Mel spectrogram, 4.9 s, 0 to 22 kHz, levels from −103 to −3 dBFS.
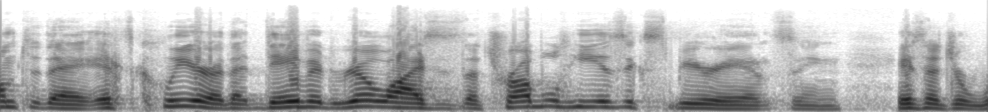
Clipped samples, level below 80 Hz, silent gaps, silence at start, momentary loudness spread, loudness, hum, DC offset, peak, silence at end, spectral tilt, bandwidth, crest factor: under 0.1%; -66 dBFS; none; 0 s; 12 LU; -24 LUFS; none; under 0.1%; -12 dBFS; 0 s; -7.5 dB/octave; 8.6 kHz; 12 dB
